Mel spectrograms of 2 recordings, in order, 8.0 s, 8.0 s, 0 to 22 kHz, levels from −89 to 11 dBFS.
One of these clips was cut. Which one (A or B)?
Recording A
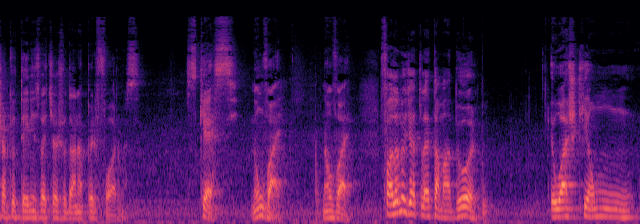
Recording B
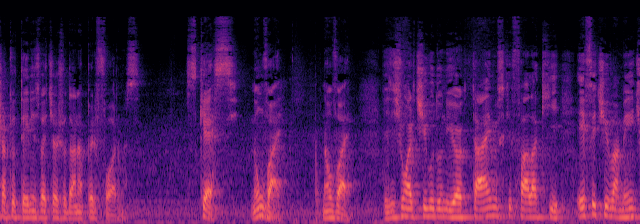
A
